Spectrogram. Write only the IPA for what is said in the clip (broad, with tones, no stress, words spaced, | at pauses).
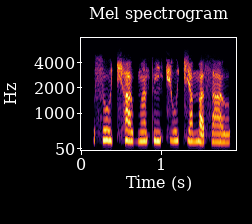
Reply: sʰo˨ʊ̯t͡ɕʰa˨ʊ̯bã˨ tĩ˨ t͡ɕo˦ʊ̯ t͡ɕä˨mä̰˦˨sʰa˨ʊ̯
